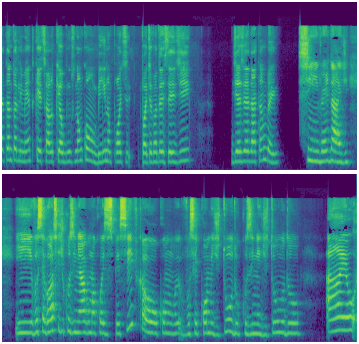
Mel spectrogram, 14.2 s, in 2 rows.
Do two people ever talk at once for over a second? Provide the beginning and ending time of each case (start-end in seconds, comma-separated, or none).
none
